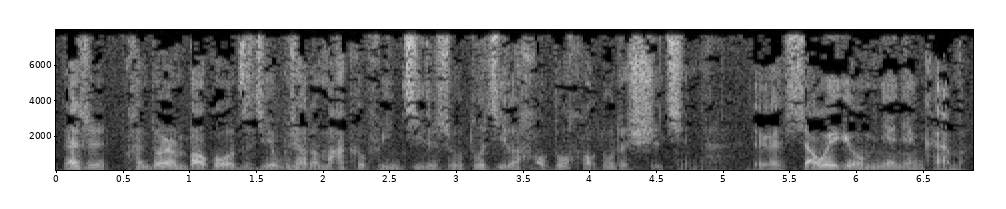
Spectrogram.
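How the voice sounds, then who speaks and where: A man hosting a casual Bible study discussion, teasing and conversational like a lively teacher. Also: fairly low pitch, fast, vocal fry, slightly rough. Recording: dull lo-fi recording.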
